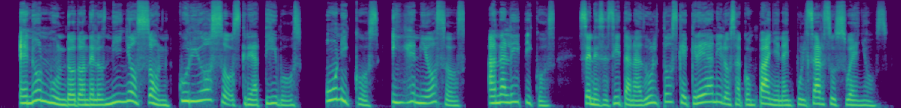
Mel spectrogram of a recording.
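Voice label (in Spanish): NIÑOS, cálida, amable, natural, alegre, infantil Female Voice; REDCOL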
